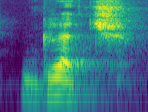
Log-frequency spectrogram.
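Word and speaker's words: grudge: तो ग्रज, तो इसमें क्या है, जब हम ग्रज बोल रहे हैं तो पहले वाले में तो टी साइलेंट था, दूसरे वाले में ग्रज में क्या है, डी साइलेंट है।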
